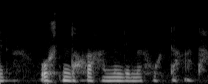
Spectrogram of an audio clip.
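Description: A woman speaking Mongolian in short phrases, after a brief pause near the start.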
